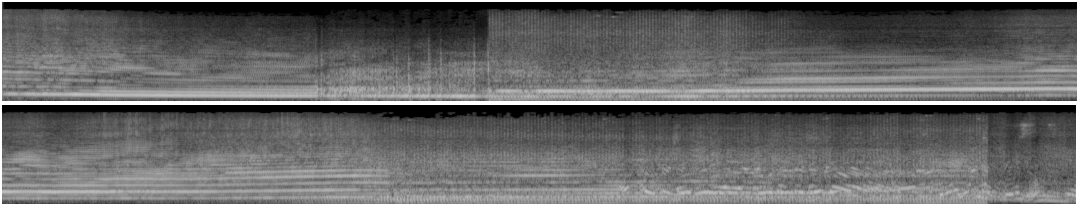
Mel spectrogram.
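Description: A racing motorcycle engine roars loudly, its pitch rising and falling as it shifts gears.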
